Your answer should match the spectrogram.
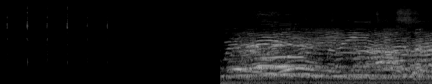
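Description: Six faint clockwork ticks in quick succession, about five a second. From about two seconds in, a group of children's voices, loud and overlapping.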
